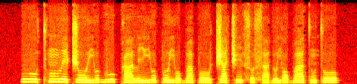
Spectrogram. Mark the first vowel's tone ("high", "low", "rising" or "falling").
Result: falling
